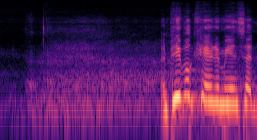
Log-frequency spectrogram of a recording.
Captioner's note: laughter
